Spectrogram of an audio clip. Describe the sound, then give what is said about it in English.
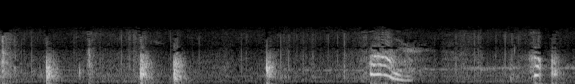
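A dog whimpers once in a high, sliding whine that drops in pitch, surrounded by several short, sharp sniffs and bumps. No one speaks. “Your whimpering will not help.”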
